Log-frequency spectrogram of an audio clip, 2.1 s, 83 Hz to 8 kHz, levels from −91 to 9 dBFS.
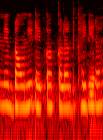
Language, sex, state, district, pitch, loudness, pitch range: Hindi, female, Uttar Pradesh, Hamirpur, 245 Hz, -35 LUFS, 240-255 Hz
